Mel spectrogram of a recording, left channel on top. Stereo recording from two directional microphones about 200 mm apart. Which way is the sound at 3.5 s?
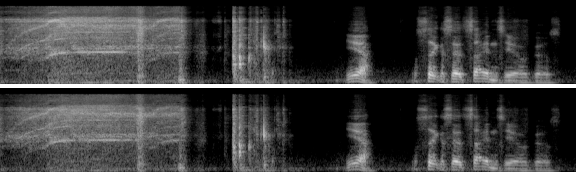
10° left (ahead or behind).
